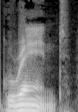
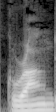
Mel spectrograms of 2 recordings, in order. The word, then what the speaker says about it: grand: 美式英语呢愿意把这个 A 这个 R 这个音啊发成梅花音的 I, 所以读的时候呢会把它读成 grand champion, but British English, they're going to pronounce A sound into R sound, so it's grand champion, so either grand champion or grand champion 都是可以的，表示总冠军。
